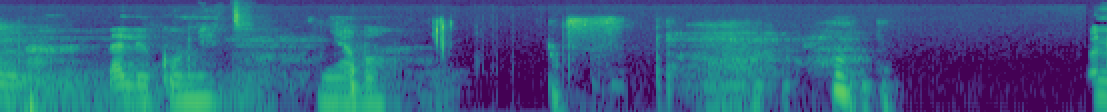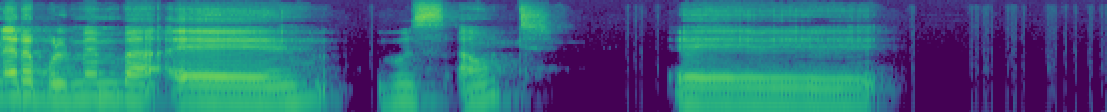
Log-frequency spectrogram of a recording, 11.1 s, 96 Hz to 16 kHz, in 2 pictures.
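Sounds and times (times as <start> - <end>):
person's voice: 0.0 - 1.9, 5.5 - 8.2, 9.0 - 9.9.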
